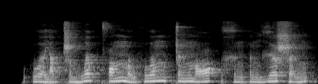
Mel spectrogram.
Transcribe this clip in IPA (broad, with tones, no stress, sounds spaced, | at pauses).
ʔ u˨˩ ə̯ j a˨˩ t̚ ʂ ə˨˩˨ m w əː˦˥ p̚ t̪ʰ ɔ˧˥ n m ə˨˩˨ w h u˧˥ ə̯ m ɨ˦˥ k̚ ʈ ə˧˥ ŋ n ɔ˧˥ | x ə˨˩ ŋ ʔ ə˨˩ ŋ ɣ ɨ˧˥ ə̯ ʂ ə˨˩˦ ŋ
